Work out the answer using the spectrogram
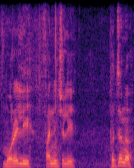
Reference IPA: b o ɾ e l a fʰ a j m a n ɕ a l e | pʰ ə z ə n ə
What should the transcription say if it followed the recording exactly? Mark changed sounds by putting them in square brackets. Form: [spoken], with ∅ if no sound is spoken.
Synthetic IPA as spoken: [m] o ɾ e l [i] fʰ a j [n] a n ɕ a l [i] | pʰ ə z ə n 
